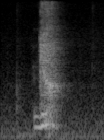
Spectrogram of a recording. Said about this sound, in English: Mommy, can you stop coughing?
